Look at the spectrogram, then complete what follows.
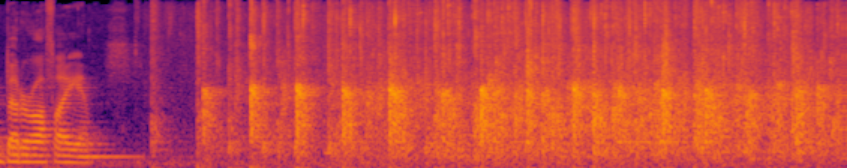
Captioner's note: group clapping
